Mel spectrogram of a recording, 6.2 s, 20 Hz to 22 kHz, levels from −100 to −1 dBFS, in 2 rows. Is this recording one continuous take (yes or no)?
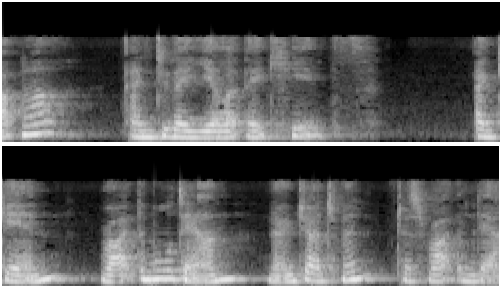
yes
